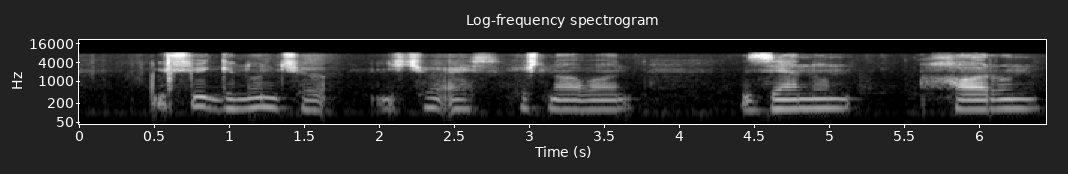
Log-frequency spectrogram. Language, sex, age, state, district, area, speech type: Kashmiri, male, 30-45, Jammu and Kashmir, Kupwara, rural, spontaneous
